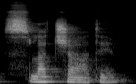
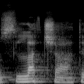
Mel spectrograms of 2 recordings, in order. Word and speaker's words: slacciate: poi suono l slacciate Il problema è che queste parole non andrebbero pronunciate così ma andrebbero pronunciate nel modo seguente slacciare la cintura e mi si sono slacciate le scarpe quindi il suono della s in questo caso è più simile al suono della S intervocalica che troviamo in una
